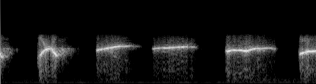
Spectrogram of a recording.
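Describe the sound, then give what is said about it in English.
A diaphragm call imitates coyote estrus chirps: about six high, whiny, whistle-like notes in a steady series, each slightly wavering in pitch, fairly loud with no talking. “Call those estrus chirps and estrus whimpers, and this time of year is magic.”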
